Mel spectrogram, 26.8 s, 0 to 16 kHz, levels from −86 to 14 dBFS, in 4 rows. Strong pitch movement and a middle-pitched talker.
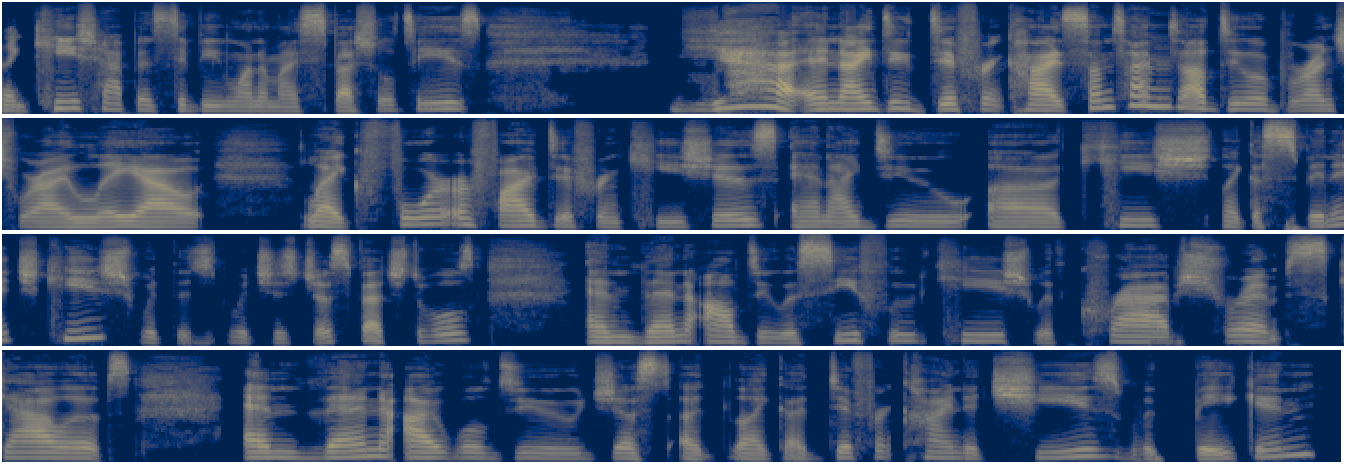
No: average, 3.7 semitones; medium, 170 Hz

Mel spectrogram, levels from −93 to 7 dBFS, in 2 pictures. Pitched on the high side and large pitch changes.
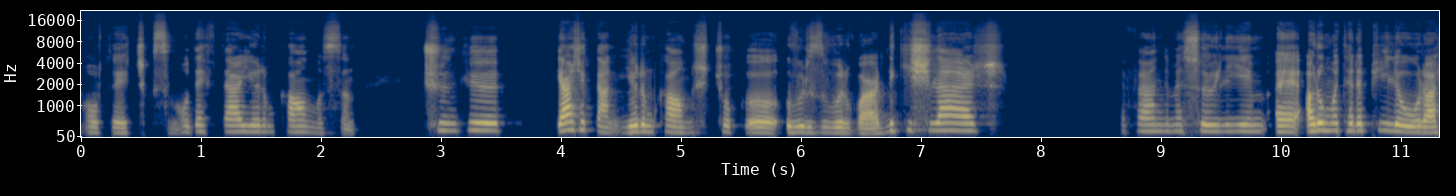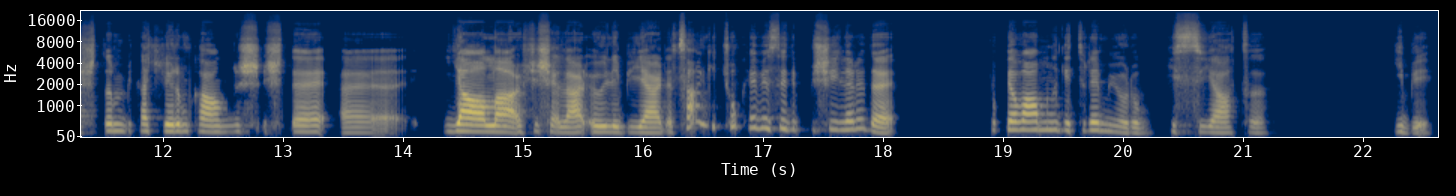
No: high, 205 Hz; average, 4.4 semitones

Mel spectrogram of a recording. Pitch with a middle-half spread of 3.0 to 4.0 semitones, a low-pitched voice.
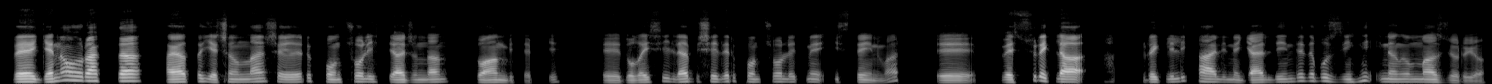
Yes: average, 3.3 semitones; low, 120 Hz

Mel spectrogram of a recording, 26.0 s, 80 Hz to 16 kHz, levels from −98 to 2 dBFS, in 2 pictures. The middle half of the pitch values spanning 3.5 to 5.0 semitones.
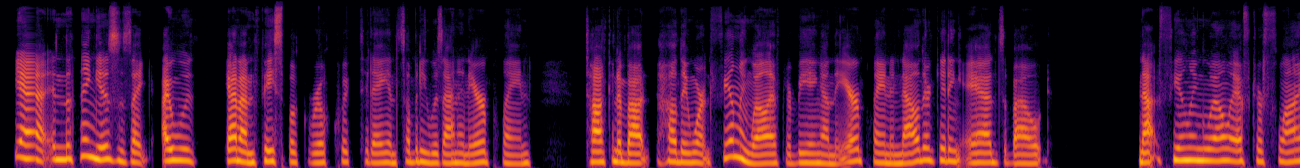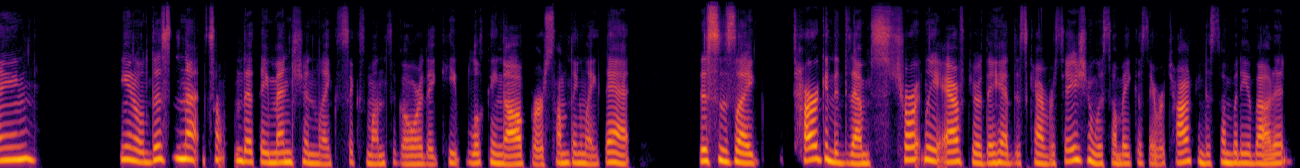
Yes: average, 3.8 semitones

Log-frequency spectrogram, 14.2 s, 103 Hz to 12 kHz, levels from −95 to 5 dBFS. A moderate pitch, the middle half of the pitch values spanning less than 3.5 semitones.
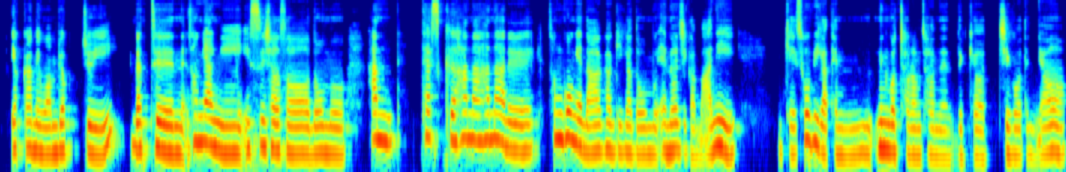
No: high, 195 Hz; narrow, 2.6 semitones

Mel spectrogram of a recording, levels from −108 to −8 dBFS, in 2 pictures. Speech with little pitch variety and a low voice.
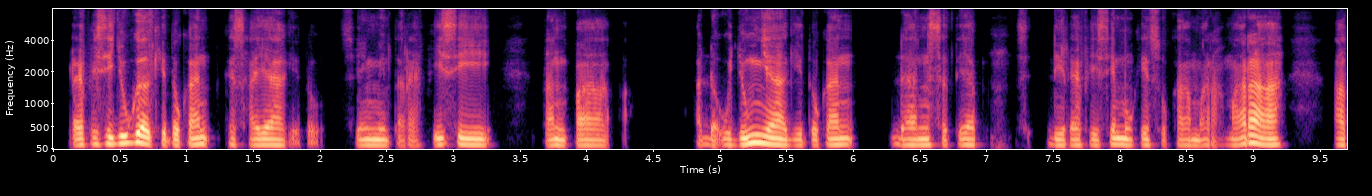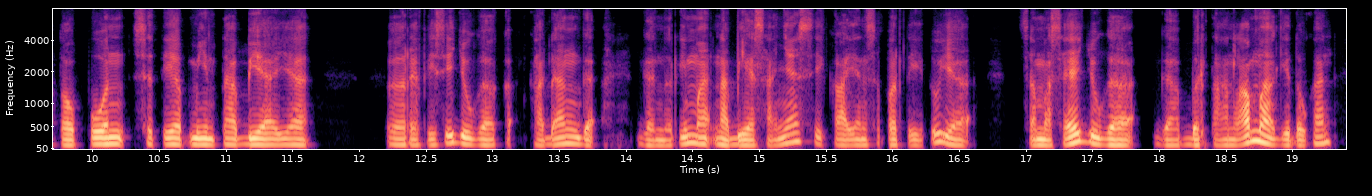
Yes: narrow, 2.3 semitones; low, 120 Hz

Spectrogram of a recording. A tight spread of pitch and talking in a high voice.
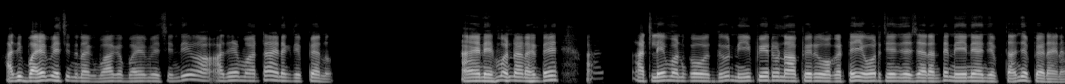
No: narrow, 2.1 semitones; medium, 160 Hz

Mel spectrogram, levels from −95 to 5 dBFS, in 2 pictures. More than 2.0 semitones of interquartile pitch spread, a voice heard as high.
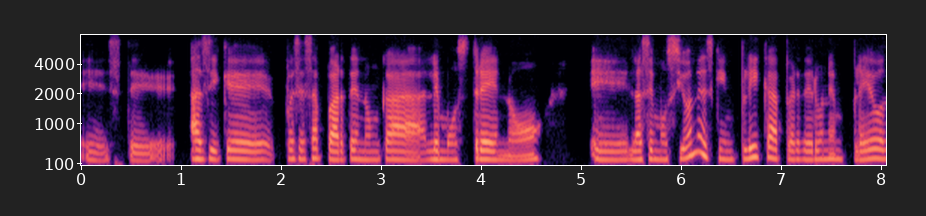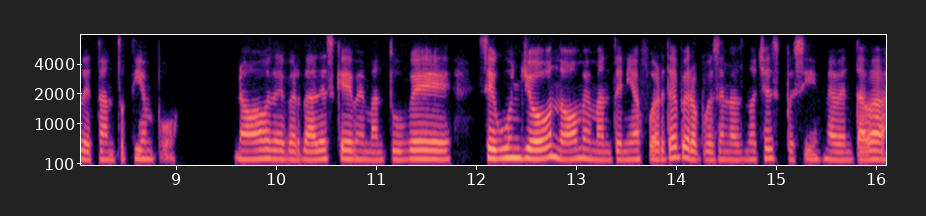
No: narrow, 1.5 semitones; high, 195 Hz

